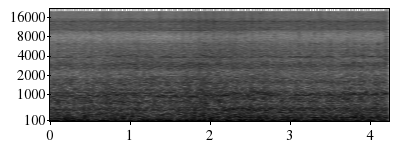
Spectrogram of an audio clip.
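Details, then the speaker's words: Rover SD1 3500 Vanden Plas V8, running after about 10 years laid up: deep, even burble at steady idle with no misses, knocks or ticks, though fuel pump overfeeds and carb overflow drains; runs sweet, normal idle. "so obviously the fuel pump is actually pumping too much feel but he's running it sounds sweet you know top n Lakes"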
